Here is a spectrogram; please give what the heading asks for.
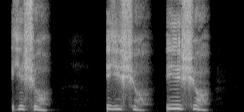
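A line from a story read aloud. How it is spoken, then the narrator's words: Whisper. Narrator (Russian): шептала она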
